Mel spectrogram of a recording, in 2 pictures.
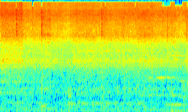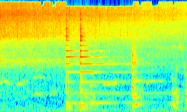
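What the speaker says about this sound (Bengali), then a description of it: "লঙ্কাটা একটু ভালোভাবে ভেজে নেব" Chili and fried onion sizzle steadily in hot oil in a pan for a home-style duck egg curry, with a constant frying hiss and a few sharp stirring clatters toward the end.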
